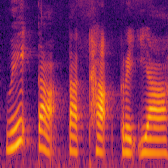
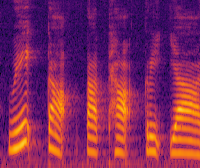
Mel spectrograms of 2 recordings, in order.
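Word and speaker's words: วิกตัตถกริยา: นะ คะ ก็ คือ ใน เรื่อง ของ วิกัติ อัตถะ กริยา ค่ะ วิกัติ อัตถะ กริยา นะ คะ อัน นี้ คือ คำ อ่าน ของ มัน นะ คะ สึก อ่า น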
